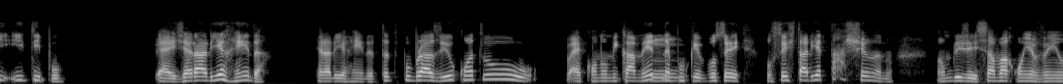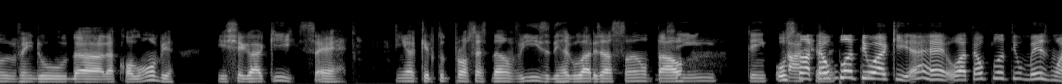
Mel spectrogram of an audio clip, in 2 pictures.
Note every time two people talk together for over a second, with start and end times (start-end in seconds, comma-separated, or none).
none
